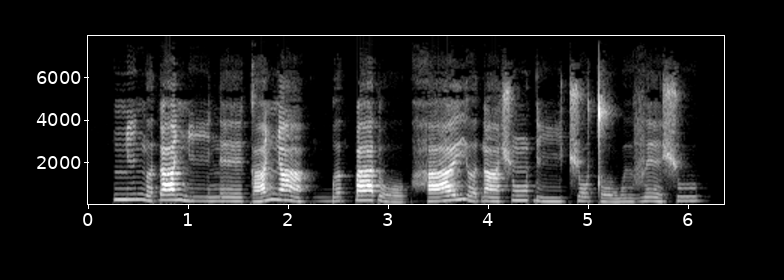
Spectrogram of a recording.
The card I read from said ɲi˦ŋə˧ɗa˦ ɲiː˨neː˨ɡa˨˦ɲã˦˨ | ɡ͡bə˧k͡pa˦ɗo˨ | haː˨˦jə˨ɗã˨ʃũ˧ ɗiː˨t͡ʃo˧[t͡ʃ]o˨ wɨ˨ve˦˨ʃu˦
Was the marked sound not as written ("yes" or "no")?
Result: yes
